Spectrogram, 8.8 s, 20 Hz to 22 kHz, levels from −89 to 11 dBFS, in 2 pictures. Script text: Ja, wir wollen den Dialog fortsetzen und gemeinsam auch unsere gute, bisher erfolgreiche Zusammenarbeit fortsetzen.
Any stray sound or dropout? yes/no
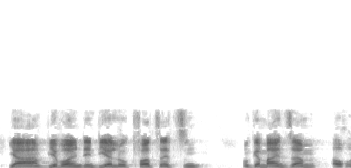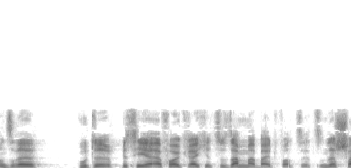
no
